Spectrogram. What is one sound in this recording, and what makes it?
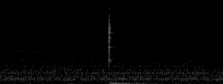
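A plastic tool is set down on a hard bench with a knock.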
